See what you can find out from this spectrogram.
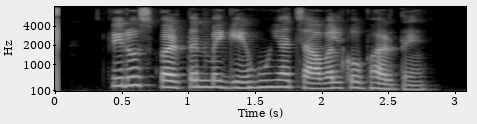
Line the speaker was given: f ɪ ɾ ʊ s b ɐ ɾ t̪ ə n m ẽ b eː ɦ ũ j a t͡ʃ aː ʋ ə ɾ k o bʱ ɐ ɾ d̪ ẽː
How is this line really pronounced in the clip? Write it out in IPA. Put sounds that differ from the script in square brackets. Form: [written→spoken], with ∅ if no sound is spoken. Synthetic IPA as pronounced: f ɪ ɾ ʊ s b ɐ ɾ t̪ ə n m ẽ [b→ɡ] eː ɦ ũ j a t͡ʃ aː ʋ ə [ɾ→l] k o bʱ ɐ ɾ d̪ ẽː

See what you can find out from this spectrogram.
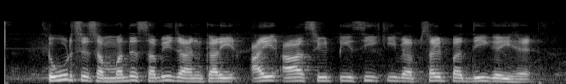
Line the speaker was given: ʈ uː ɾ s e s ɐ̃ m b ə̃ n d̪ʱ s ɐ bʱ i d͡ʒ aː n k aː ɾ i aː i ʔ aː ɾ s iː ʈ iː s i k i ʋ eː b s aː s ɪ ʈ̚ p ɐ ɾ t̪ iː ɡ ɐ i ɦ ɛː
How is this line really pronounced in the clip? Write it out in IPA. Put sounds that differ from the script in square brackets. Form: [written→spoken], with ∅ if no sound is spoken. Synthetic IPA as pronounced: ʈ uː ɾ s e s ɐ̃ m b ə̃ n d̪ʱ s ɐ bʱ i d͡ʒ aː n k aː ɾ i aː i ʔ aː ɾ s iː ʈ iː s i k i ʋ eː b s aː [s→∅] ɪ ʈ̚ p ɐ ɾ [t̪→d̪] iː ɡ ɐ i ɦ ɛː

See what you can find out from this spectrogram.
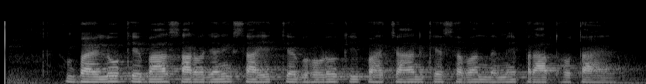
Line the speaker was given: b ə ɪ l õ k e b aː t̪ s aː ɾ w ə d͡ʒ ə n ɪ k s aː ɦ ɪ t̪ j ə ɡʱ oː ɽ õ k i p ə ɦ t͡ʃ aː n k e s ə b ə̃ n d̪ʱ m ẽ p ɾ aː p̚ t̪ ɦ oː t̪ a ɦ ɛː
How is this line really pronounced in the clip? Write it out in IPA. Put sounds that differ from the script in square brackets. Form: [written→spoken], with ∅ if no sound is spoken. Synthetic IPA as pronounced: b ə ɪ l õ k e b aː [t̪→d̪] s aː ɾ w ə d͡ʒ ə n ɪ k s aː ɦ ɪ t̪ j ə ɡʱ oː ɽ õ k i p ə ɦ t͡ʃ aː n k e s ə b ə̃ n d̪ʱ m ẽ p ɾ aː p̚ t̪ ɦ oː t̪ a ɦ ɛː

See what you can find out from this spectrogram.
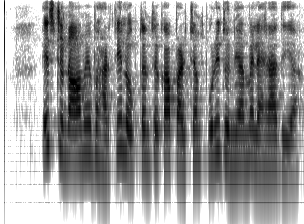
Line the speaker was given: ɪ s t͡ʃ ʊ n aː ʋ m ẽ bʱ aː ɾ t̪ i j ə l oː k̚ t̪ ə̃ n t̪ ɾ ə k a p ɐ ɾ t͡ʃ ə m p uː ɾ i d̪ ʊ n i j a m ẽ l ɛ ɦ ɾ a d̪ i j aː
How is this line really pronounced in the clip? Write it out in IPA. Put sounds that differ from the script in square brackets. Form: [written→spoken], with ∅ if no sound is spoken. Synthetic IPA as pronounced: ɪ s t͡ʃ ʊ n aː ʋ m ẽ bʱ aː ɾ t̪ i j ə l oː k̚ t̪ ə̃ n t̪ ɾ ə k a p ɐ ɾ t͡ʃ ə m p uː ɾ i d̪ ʊ n i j a m ẽ l ɛ ɦ ɾ a d̪ i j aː

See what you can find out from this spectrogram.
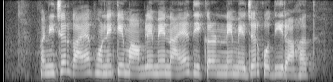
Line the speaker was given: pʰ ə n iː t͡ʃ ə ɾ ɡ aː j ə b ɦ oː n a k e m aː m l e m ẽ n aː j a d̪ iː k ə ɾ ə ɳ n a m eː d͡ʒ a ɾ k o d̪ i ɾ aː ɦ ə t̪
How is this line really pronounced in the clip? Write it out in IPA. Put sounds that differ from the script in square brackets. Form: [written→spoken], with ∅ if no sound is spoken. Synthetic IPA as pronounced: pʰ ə n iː t͡ʃ ə ɾ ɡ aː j ə b ɦ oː n [a→e] k e m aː m l e m ẽ n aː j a d̪ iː k ə ɾ ə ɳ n [a→e] m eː d͡ʒ [a→ə] ɾ k o d̪ i ɾ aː ɦ ə t̪

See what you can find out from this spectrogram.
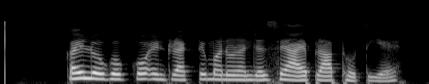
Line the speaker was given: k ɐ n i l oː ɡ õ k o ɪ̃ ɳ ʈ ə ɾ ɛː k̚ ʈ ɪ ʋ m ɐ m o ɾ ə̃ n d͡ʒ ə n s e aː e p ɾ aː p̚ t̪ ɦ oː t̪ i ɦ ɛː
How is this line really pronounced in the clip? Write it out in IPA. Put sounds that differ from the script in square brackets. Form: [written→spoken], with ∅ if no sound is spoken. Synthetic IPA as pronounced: k ɐ [n→∅] i l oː ɡ õ k o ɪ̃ ɳ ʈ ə ɾ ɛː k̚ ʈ ɪ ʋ m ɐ [m→n] o ɾ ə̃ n d͡ʒ ə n s e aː e p ɾ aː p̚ t̪ ɦ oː t̪ i ɦ ɛː

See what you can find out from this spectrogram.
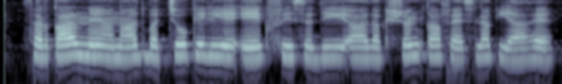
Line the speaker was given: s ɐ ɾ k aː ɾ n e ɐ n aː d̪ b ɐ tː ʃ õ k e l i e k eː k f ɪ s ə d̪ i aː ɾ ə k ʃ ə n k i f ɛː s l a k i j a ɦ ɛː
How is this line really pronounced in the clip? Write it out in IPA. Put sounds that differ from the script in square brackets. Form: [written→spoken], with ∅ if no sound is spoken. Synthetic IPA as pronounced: s ɐ ɾ k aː ɾ n e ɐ n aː d̪ b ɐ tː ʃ õ k e l i e [k→ʔ] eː k f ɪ s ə d̪ i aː ɾ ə k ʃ ə n k [i→a] f ɛː s l a k i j a ɦ ɛː

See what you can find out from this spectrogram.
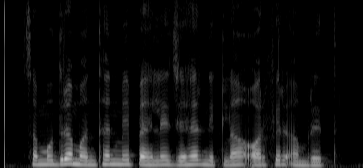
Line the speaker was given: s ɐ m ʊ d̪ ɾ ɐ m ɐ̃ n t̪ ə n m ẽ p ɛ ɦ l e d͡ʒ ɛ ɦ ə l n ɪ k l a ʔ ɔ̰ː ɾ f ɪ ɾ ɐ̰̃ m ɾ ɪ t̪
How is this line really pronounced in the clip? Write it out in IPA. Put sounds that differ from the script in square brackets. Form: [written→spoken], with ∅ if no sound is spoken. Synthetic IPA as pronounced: s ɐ m ʊ d̪ ɾ [ɐ→ə] m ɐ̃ n [t̪→t̪ʰ] ə n m ẽ p ɛ ɦ l e d͡ʒ ɛ ɦ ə [l→ɾ] n ɪ k l a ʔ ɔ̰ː ɾ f ɪ ɾ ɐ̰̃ m ɾ ɪ t̪

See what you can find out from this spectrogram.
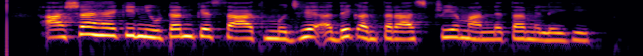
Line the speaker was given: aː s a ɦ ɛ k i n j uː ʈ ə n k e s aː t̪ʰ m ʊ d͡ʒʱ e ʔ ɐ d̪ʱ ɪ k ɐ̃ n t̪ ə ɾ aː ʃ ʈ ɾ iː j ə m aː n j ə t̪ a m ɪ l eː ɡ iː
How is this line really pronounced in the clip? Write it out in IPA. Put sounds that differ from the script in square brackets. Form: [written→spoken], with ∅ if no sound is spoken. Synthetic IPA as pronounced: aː [s→ʃ] a ɦ ɛ k i n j uː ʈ ə n k e s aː t̪ʰ m ʊ d͡ʒʱ e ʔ ɐ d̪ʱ ɪ k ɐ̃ n t̪ ə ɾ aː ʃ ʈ ɾ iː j ə m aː n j ə t̪ a m ɪ l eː ɡ iː

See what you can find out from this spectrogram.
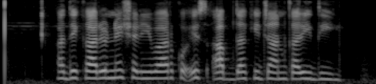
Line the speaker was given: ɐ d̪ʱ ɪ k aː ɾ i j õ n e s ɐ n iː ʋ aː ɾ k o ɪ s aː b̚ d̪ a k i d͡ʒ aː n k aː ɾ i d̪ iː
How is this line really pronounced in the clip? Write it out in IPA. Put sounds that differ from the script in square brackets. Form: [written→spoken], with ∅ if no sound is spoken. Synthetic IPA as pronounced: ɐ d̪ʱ ɪ k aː ɾ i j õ n e [s→ʃ] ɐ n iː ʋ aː ɾ k o ɪ s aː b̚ d̪ a k i d͡ʒ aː n k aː ɾ i d̪ iː

